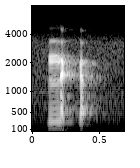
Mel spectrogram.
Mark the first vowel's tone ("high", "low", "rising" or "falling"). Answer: high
